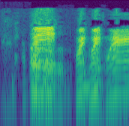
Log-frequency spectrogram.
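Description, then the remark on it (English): A duck quacking sound effect bringing on Howard the Duck: one long, nasal quack followed by a rapid run of three shorter quacks, loud with no voices. “Let's bring on the Duck. Howard the Duck on the board.”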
